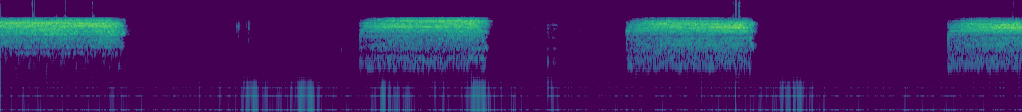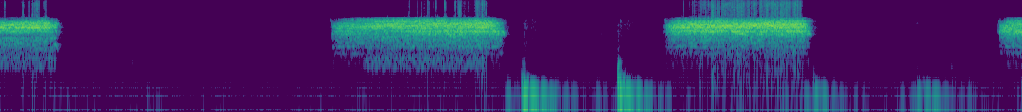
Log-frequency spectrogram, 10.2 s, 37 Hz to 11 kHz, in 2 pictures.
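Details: Five barn owl chicks in the nest, 29 August 2021: a run of six rough hissing screeches at uneven spacing, the last ones louder, with low bumps from movement.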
